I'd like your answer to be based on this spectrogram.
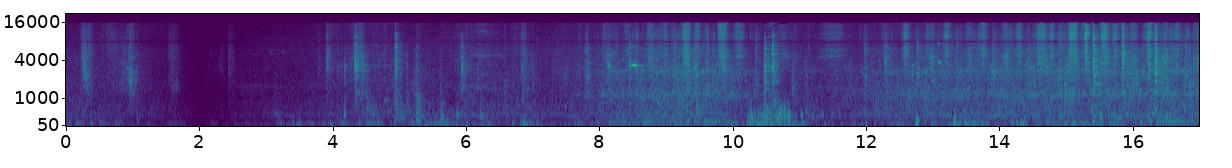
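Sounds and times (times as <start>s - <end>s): engine clattering and firing unevenly: 4.5s - 17.0s.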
